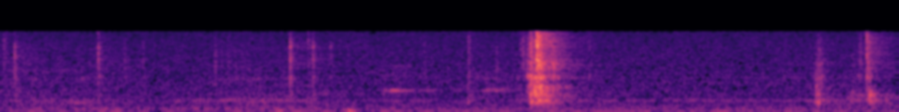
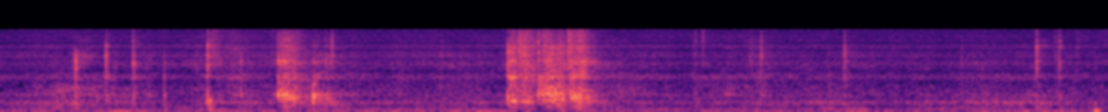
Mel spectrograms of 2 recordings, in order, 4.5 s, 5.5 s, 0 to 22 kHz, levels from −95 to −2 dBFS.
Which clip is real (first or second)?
first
